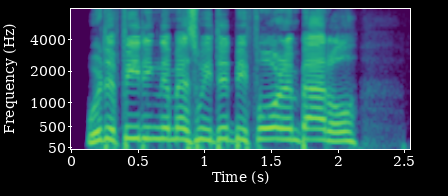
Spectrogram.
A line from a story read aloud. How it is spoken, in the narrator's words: they shouted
